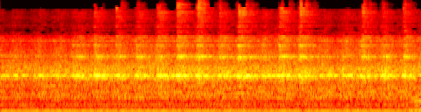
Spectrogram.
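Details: Oil additive demo rig under added weights: a steady high metallic whine with a rough chewing edge over the rig's hum as the oil film breaks down and the parts score and gouge.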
